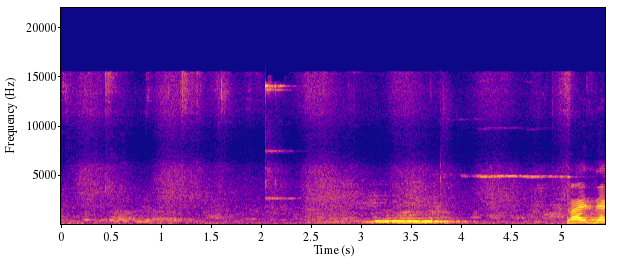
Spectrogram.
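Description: Young men talk nearby in a room with a slight echo.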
